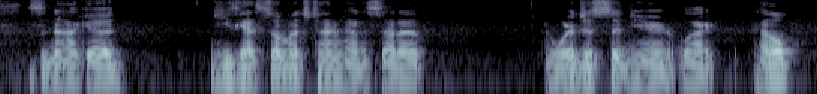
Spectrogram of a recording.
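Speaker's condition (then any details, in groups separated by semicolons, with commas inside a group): No condition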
